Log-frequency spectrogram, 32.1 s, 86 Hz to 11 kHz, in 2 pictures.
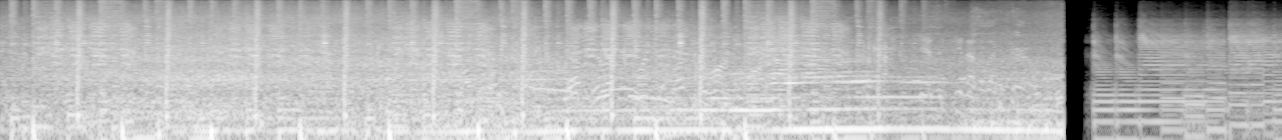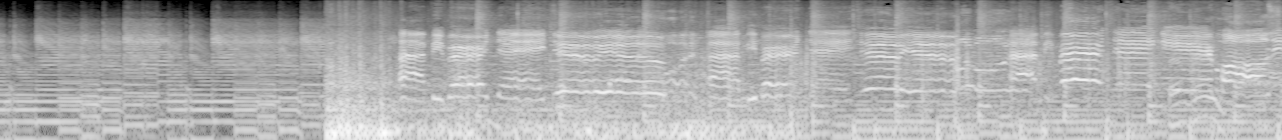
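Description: Background music: a loud track with a dense beat that cuts off about 13 seconds in, a quieter passage, then a country song with singing starting about 20 seconds in.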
